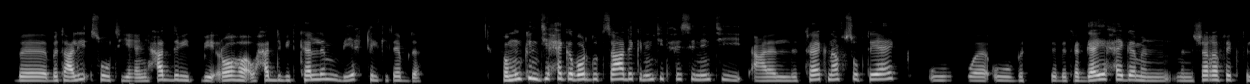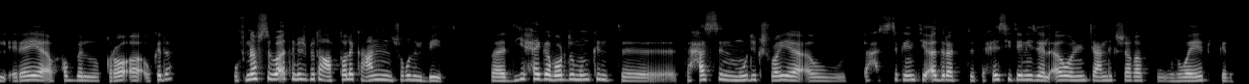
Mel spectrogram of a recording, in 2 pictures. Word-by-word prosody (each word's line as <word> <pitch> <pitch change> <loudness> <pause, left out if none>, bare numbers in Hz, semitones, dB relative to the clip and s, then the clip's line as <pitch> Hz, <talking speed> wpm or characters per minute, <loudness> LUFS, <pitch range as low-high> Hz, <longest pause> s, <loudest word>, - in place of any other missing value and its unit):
ب 185 - -1 0.3
بتعليق 185 +5 +2
صوتي، 190 -4 -4
يعني 165 -1 -3
حد 210 +2 +1
بي 190 -3 -3
بيقراها 185 +2 +4
أو - - -2
حد 195 0 0
بيتكلَّم 210 +4 0
بيحكِي 215 +3 -3
الكتاب 185 -1 -6
ده. - - -6 0.8
فممكن 245 +7 +5
دي 255 +3 -1
حاجة 255 -1 +2
برضه 240 0 +5
تساعدِك 245 +1 +4
إن 215 - -3
أنتِ 235 +4 -4
تحسِّي 240 -1 -9
إن 215 - -3
أنتِ 220 +1 -3 0.4
على 175 0 -2
الtrack 220 +7 +1
نفسه 230 +1 -2
بتاعِك، 235 +4 +2 0.3
و 185 0 -8 0.4
وبت 175 -1 -7 0.2
وبترجعِي 185 +5 +4
حاجة 215 -2 +2
من 170 -3 -5
من 170 0 -8
شغَفِك 210 +2 +1
في - - -11
القراية 190 +4 +2
أو - - +1
حُب 195 -1 -7
القراءة 175 +1 0
أو - - -8
كده، 240 +5 -3 0.6
وفي 190 +4 -4
نفس 255 +1 +4
الوقت 240 0 +5
مش 240 0 +1
بتعطِّلِك 235 0 +1
عن 215 +1 +1
شغل 205 +1 -3
البيت. 170 -4 -3 0.4
فدي 170 +6 0
حاجة 240 -1 +4
برضه 220 +2 +4
ممكن 225 -2 -2
ت 185 - -8 0.6
تحسّن 215 0 -1
مودِك 205 +3 -2
شوية، 195 0 +2
أو 165 -1 -6 0.2
تحسّسِك 230 -2 -10
إن 210 - +3
أنتِ 215 - -2
قادرة 205 -2 +2
ت 185 - -8
تحسّي 215 +5 -3
تاني 215 0 +2
زي 200 -2 +2
الأوَّل، 195 +2 +2
إن 190 - -1
أنتِ 195 0 -5
عندِك 190 +2 -2
شغَف 185 -2 -3
وهوايات 170 +3 -1
وكده. 155 -1 -10
200 Hz, 175 wpm, -24 LUFS, 180-225 Hz, 0.8 s, فممكن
